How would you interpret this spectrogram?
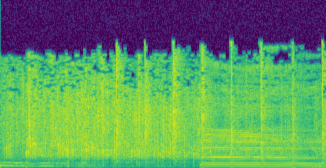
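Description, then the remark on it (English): Audience applause for the contestants of a game, a dense steady crackle of many hands clapping for about three seconds, with sustained musical tones ringing over it and shifting to a new chord partway through. “Let's give a round of applause for our contestants.”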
